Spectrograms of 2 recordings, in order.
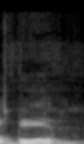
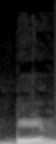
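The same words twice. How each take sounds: First: বন with a rounded closed "o", "bone"; exception's closed vowel. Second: বন drawn out with open "aw", "bawn"; wrong open vowel. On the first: Teacher showing students the exception, বন with closed "o". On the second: Teacher showing students the wrong reading, বন with open "aw". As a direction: say বন slowly as "bawn", the form to reject. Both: Shown as a demonstration. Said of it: "same, বন না".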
